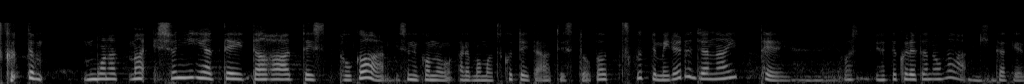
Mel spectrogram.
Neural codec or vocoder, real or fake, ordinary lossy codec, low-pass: codec, 16 kHz in and 24 kHz out, 0.8 kbps, FocalCodec, streaming, 65536 codes; fake; MP3, 48 kbps; 7.2 kHz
